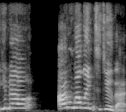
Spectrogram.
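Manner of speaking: very high, swooping, sing-song, polite agreeable tone. Agreeing to try a dish someone recommends, politely agreeing, pitch rising. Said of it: "the pitch your voice went to in your reply".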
